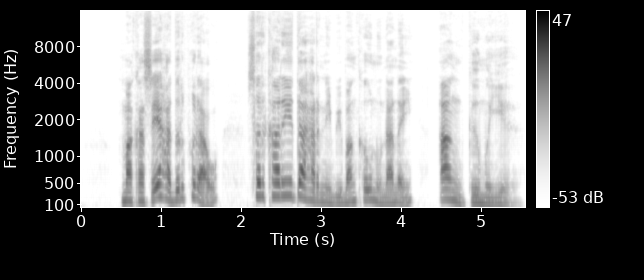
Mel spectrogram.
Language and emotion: Bodo, surprised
